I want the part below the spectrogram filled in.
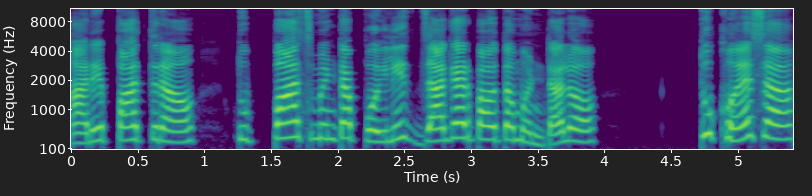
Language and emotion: Goan Konkani, angry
